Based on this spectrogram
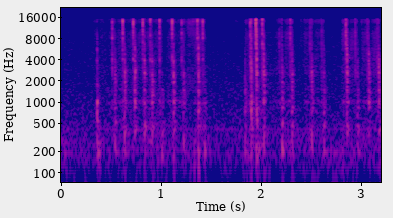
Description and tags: Turning Switch
lamp, switch, turn, push, flick, off, click, light, button, fluorescent, switching, light-switch, switches, flicking, toggle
